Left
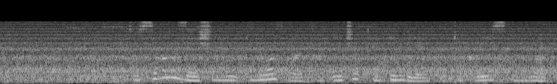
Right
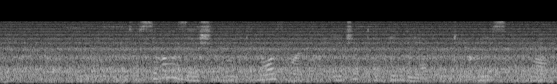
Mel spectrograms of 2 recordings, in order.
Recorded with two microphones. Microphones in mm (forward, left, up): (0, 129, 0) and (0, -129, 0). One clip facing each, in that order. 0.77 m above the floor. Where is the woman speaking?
20° left (ahead or behind).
